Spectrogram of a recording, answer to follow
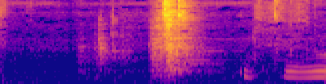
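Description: A single short, sharp clatter about a second in, like hard objects or metal knocking together; a woman's voice follows near the end.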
